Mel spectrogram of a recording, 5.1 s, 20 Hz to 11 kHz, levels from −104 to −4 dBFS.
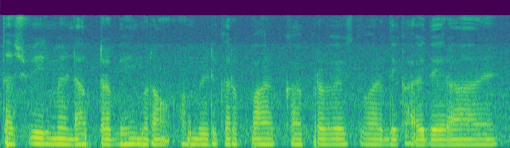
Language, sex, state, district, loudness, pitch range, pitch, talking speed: Hindi, male, Uttar Pradesh, Lalitpur, -17 LUFS, 115-120 Hz, 115 Hz, 150 wpm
